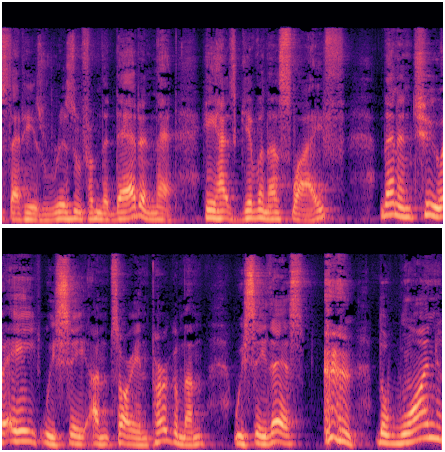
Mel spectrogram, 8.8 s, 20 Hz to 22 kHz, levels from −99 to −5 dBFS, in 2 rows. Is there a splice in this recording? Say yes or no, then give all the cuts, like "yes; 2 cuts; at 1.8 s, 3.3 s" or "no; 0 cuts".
no; 0 cuts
